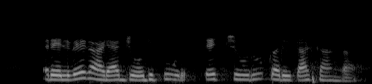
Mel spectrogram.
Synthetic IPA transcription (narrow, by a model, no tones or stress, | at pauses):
ɾelʋeɡʱaɽjad͡ʑod̪ʱpuːɾt̪et͡ɕuɾuːkəɾit̪asãŋɡa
